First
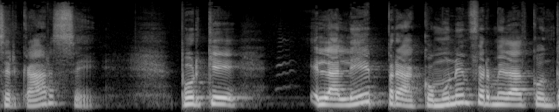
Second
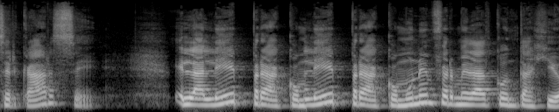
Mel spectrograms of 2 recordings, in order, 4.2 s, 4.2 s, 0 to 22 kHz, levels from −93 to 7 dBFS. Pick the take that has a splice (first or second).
second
